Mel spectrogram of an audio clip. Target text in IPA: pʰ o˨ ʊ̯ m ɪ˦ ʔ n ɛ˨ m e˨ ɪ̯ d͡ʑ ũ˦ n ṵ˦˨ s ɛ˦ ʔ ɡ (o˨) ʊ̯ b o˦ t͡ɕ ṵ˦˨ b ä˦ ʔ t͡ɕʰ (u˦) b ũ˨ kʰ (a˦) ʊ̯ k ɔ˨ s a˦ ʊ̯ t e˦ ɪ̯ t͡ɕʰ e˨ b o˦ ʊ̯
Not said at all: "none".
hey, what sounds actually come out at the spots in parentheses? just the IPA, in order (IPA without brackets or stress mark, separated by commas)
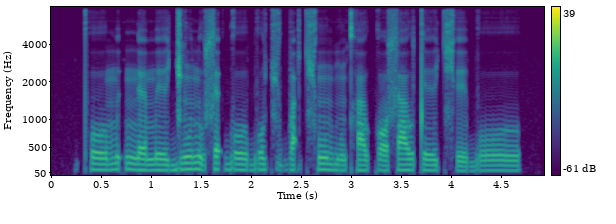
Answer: o˨, ũ˦, a˦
